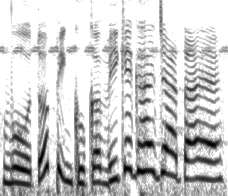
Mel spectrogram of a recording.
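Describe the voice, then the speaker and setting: Woman reading out a cartoon story, takes it slow, high voice. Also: very animated, darkish tone, a little hiss or hum. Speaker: story narrator. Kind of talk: scripted cartoon story narration.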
